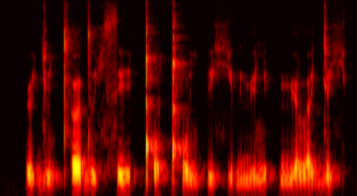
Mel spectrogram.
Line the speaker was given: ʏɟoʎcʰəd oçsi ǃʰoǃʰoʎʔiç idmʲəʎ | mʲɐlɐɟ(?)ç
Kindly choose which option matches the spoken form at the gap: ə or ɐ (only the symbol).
ɐ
